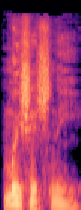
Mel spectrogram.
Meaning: muscle; muscular
- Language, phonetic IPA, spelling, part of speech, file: Russian, [ˈmɨʂɨt͡ɕnɨj], мышечный, adjective, Ru-мышечный.ogg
